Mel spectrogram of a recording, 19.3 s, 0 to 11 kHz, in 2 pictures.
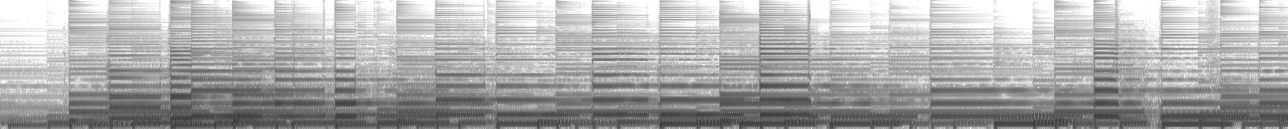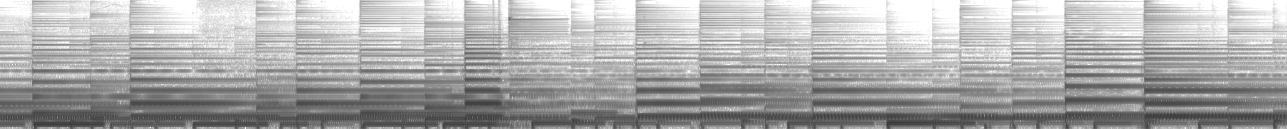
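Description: A band plays live in the Tsugi Radio studio in the Folie L1 of the Parc de la Villette, with steady percussion under layered sustained chords and bass that shift every few seconds, loud throughout with no talking.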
